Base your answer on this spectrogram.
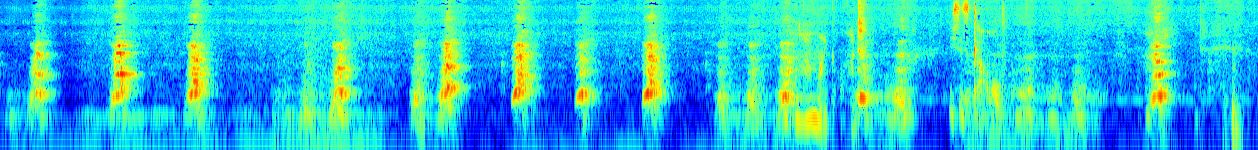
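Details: English Setter, a female out hunting, barks fiercely while standing her ground against a foe; a long run of some fifteen loud barks, mostly regular at first, then more ragged and overlapping with murmuring sounds.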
